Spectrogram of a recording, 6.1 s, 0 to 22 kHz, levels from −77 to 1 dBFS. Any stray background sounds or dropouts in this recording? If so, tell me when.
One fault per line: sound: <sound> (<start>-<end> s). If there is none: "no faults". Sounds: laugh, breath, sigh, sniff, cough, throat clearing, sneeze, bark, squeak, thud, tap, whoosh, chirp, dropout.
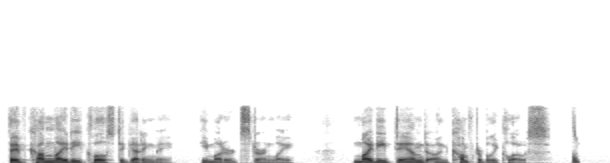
sound: chirp (5.7-5.8 s)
